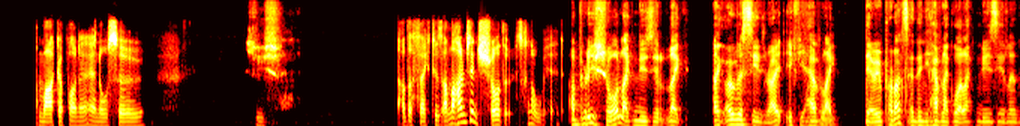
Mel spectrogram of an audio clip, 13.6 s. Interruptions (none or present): none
